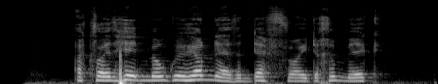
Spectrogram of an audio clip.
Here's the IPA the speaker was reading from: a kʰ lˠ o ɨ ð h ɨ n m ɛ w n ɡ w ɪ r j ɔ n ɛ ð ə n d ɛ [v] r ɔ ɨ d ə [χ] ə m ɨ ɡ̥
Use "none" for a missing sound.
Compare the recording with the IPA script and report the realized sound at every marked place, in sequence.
f, χ

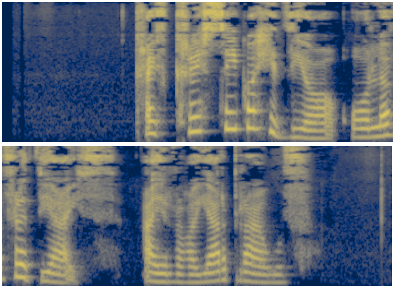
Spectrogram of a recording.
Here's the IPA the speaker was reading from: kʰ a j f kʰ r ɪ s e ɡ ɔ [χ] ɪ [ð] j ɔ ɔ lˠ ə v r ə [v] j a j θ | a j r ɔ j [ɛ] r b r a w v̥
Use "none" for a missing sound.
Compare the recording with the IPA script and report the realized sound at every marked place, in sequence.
h, ð, ð, a

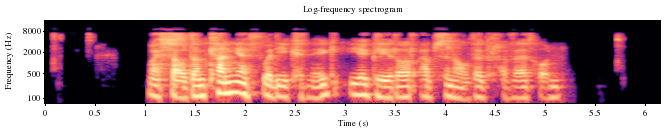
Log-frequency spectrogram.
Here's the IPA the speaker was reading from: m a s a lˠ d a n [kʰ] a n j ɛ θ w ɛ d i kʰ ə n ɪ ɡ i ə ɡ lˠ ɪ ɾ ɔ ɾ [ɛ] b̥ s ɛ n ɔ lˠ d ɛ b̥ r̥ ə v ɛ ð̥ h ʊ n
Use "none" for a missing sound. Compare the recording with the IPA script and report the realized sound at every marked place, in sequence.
kʰ, a

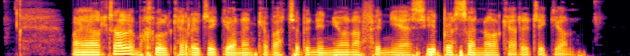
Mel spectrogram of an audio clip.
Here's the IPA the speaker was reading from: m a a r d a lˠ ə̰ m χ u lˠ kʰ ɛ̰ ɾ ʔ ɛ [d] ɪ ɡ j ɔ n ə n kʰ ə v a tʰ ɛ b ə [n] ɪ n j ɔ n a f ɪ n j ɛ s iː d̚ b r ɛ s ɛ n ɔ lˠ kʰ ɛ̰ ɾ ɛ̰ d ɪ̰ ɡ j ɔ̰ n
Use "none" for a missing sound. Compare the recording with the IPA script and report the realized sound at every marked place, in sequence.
d, n

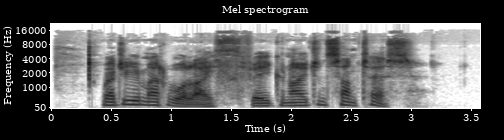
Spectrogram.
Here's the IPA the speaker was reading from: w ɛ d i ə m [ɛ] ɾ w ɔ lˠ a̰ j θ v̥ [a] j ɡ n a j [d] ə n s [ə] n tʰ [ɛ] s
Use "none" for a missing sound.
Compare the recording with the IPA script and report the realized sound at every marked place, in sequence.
a, e, d, a, ɛ

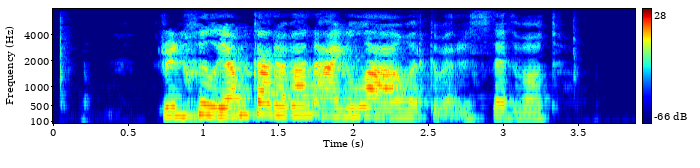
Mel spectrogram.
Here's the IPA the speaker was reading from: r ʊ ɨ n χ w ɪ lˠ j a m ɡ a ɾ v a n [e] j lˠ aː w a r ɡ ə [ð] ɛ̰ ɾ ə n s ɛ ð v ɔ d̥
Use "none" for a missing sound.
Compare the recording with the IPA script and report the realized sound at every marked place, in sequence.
a, v

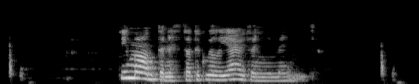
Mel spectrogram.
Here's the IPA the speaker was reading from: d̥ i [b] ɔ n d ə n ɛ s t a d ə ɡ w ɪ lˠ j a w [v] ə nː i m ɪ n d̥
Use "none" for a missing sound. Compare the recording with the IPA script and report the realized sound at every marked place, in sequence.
m, ð

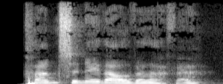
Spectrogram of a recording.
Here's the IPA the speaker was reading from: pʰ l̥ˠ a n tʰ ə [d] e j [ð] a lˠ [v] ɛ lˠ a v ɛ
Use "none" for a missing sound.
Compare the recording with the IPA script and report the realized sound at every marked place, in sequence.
n, ð, v

